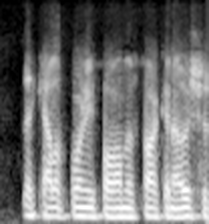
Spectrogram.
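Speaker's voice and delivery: normal talking voice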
